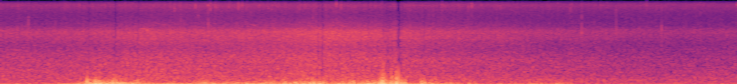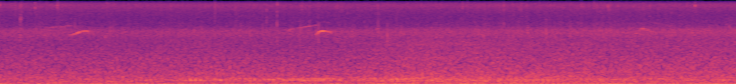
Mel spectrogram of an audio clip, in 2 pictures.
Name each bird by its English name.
Hawaii Amakihi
